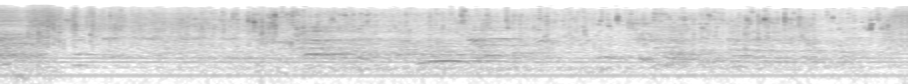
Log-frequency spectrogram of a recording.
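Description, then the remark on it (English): Water is poured back into a container after a newspaper illusion, a steady, continuous splashing trickle lasting several seconds over a low background hum, with faint murmuring voices. “I don't know about you, but I like to conserve water. I don't like to waste it even for illusion. So let's just put it back inside there.”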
